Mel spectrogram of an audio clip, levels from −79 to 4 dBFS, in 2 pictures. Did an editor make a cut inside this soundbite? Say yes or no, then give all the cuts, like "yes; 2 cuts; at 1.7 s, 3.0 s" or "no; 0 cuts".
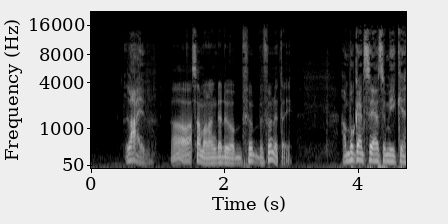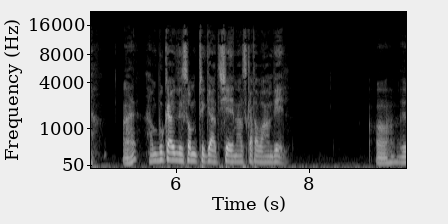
yes; 4 cuts; at 1.5 s, 3.2 s, 5.1 s, 7.2 s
